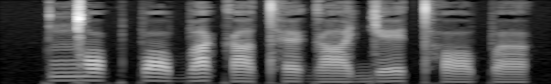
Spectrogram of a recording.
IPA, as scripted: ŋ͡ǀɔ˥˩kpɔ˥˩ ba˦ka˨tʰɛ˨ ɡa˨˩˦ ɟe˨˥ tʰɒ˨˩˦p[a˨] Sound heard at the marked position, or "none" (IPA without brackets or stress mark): ɐ˨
